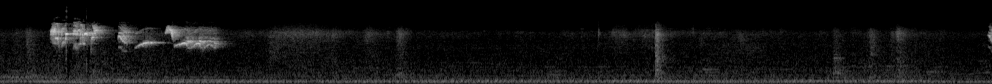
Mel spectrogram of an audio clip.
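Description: Oriental magpie-robin: one loud burst of rich, fast-modulated whistled notes lasting about two seconds, then near silence over a low steady hum and faint clicks.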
